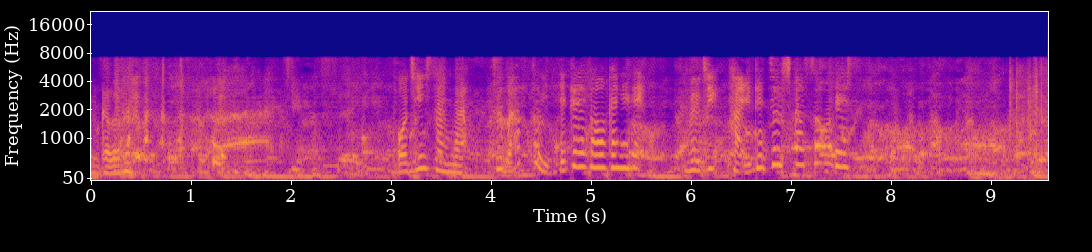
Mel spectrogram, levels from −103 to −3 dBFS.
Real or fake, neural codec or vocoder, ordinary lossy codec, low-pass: fake; codec, 16 kHz, 2 kbps, FreqCodec, smaller model; none; 7.2 kHz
